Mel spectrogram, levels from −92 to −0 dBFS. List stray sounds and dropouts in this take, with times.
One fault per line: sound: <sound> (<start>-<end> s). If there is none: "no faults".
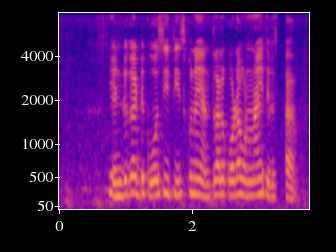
sound: dropout (3.3-3.4 s)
